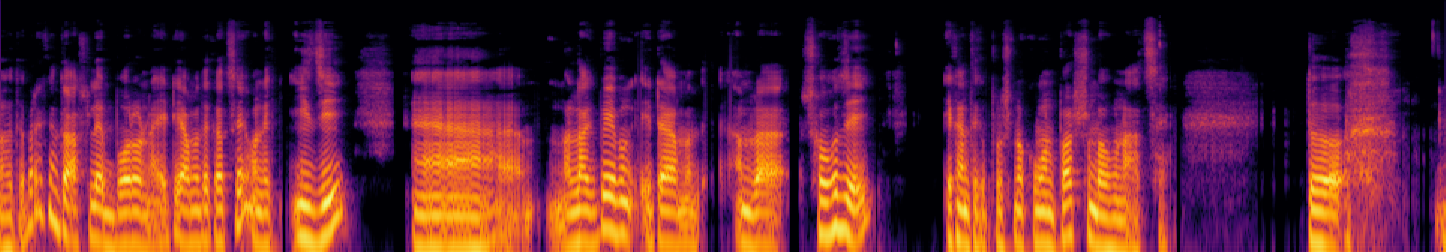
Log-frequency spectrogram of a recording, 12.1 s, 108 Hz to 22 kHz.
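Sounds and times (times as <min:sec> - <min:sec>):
man breathing in: 0:03.0 - 0:03.4, 0:09.9 - 0:10.6.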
